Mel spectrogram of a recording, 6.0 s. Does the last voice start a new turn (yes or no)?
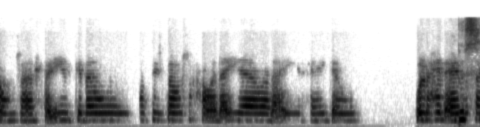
no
